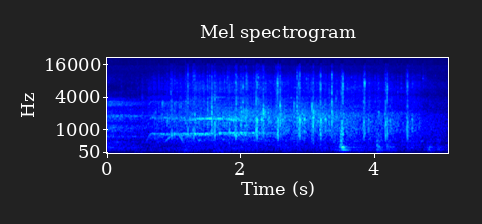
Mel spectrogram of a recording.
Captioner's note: audience applauds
